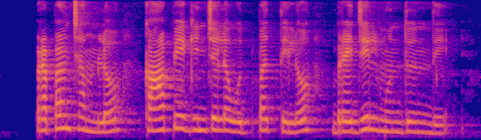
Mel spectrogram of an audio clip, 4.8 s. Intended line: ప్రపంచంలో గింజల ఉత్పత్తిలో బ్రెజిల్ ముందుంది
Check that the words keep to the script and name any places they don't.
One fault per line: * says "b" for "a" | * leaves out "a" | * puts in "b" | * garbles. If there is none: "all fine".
* puts in "కాఫీ"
